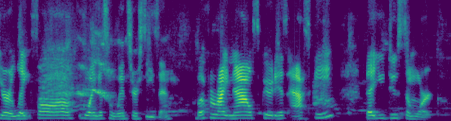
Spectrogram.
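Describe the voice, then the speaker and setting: A woman giving live tarot readings in a casual, chatty way, her voice scratchy from allergies, often checking in with "okay?" and laughing. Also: medium pitch.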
